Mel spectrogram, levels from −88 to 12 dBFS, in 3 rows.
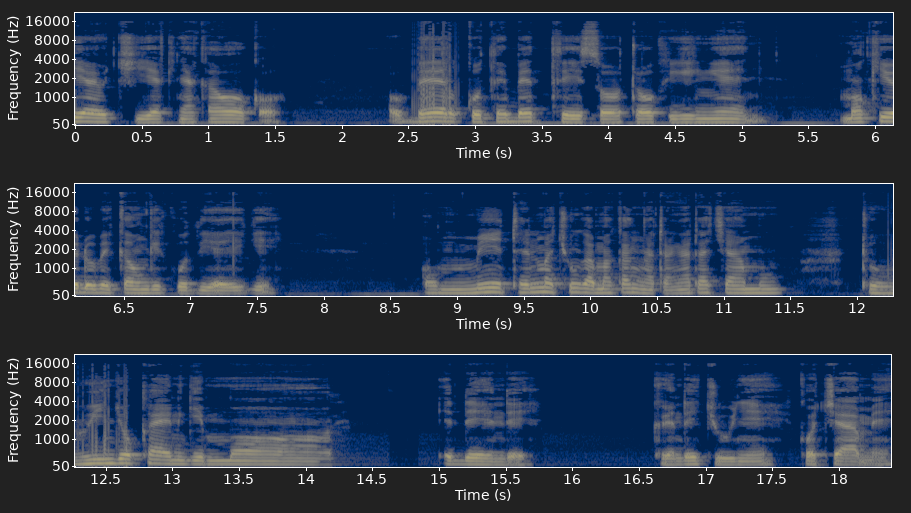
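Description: From 2.53 to 2.87 s, just before "kothe be", and again from 11.73 to 12.65 s, there's processor overload crackle. Dozens of tiny buffers, each well under a millisecond, miss their deadlines and drop to silence, so the speech gets a gritty, tearing crackle until the load eases.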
